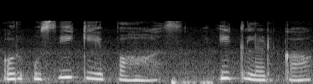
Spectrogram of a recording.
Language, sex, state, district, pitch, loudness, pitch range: Hindi, male, Punjab, Kapurthala, 250 Hz, -14 LUFS, 205-280 Hz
